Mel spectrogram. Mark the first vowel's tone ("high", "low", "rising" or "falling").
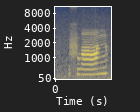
rising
